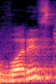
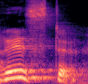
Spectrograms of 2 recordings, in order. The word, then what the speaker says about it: wrist: फिर गलत बोल देंगे, इसको वरिस्ट बोल देंगे, कुछ भी बोल सकते हैं, लेकिन सही प्रोनाउंसिएशन होगा इसका रिस्ट, रिस्ट।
